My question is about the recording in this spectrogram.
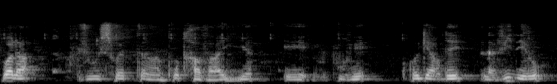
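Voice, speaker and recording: A male teacher talks young pupils through their exercises step by step, patient and encouraging. His voice sits at an ordinary middle pitch. The recording sounds a little dull and lo-fi. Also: fairly even intonation, measured pace, creaky, warm tone, slight background noise. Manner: patient, encouraging, addresses children directly. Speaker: primary school teacher. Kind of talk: explaining worksheet exercises to children.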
